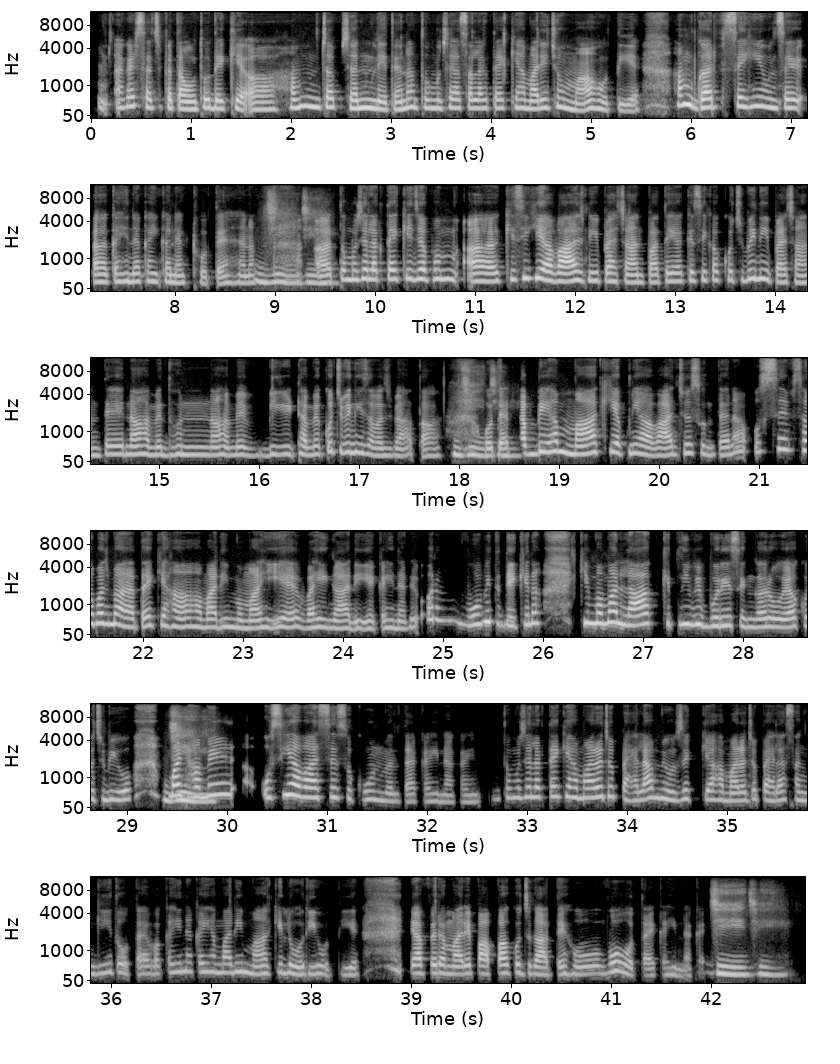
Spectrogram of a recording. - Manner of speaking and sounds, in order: static; in English: "कनेक्ट"; in English: "बीट"; in English: "सिंगर"; in English: "बट"; in English: "म्यूज़िक"
- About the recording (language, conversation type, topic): Hindi, podcast, परिवार का संगीत आपकी पसंद को कैसे प्रभावित करता है?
